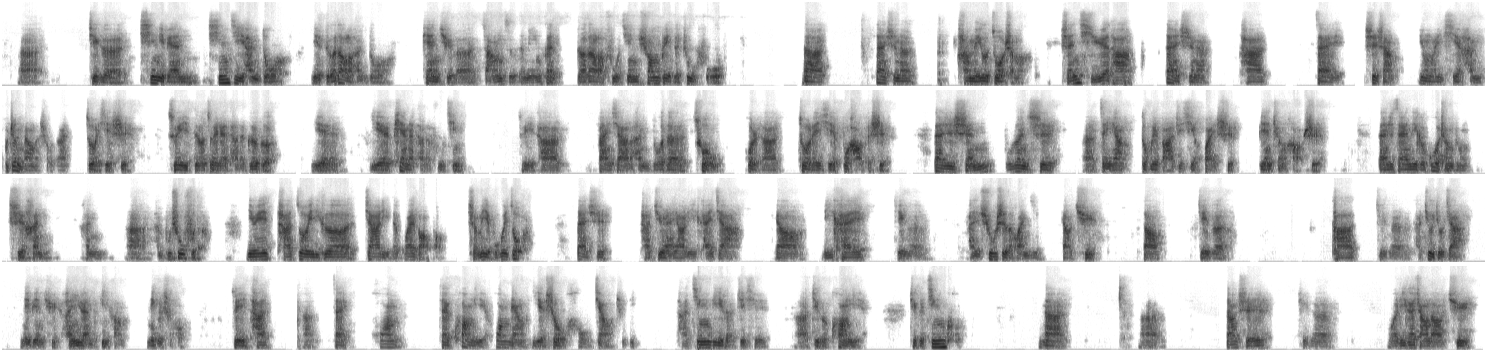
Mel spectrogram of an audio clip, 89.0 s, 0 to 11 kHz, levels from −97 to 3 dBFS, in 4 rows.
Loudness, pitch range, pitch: -21 LUFS, 85-120 Hz, 95 Hz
